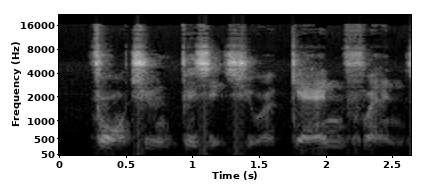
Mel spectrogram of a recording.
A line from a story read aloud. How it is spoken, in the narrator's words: snarls Trelock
